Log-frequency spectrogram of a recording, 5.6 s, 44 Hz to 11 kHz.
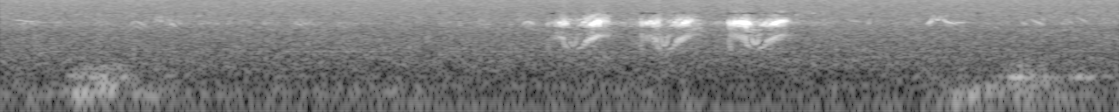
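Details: At an African waterhole on 1 June 2024, birds sitting in shady trees chatter. A starling, one of plenty around, gives four quick raspy, harsh notes in a burst of about a second, over a low outdoor hum.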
